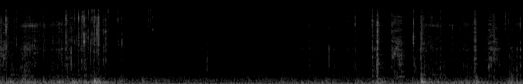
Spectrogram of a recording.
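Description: A solid, rounded bright green bar of dry soap, held in the hand, is cut and scraped with a metal blade. The result is dry, crisp crackling and scraping with short crunchy bursts, louder near the start and again toward the end, over a low rumbling background.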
